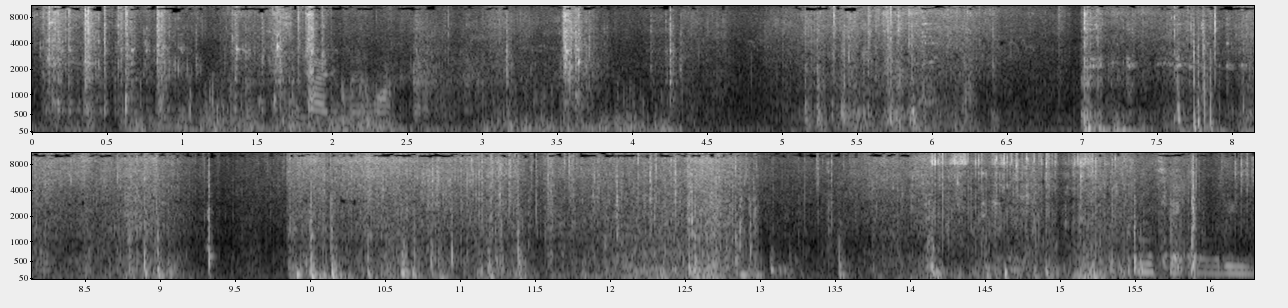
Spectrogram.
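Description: Plastic trash bags rustling and crinkling as they are pulled and shifted inside a wheeled garbage bin, with irregular knocks against the bin, the loudest about seven and ten seconds in.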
